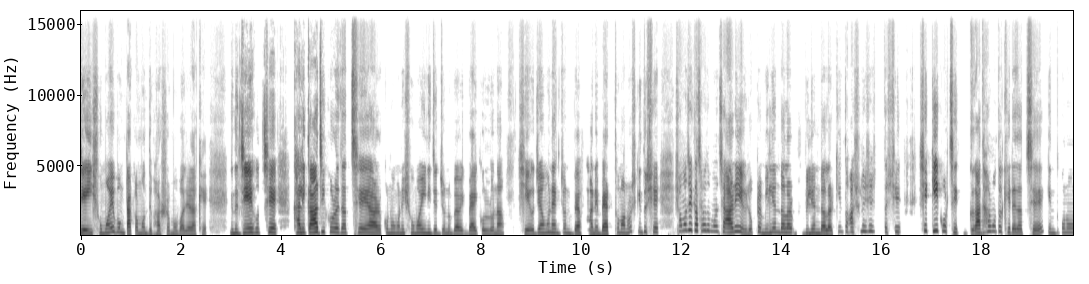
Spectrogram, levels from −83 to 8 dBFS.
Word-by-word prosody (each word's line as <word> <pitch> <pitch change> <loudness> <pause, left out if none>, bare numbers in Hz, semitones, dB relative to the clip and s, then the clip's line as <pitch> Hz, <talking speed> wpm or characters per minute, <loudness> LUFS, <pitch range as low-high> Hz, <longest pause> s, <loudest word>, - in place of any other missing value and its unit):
যেই 240 -1 +7 0.2
সময় 280 +4 0
এবং 310 -1 -7
টাকার 225 -1 +2
মধ্যে 225 +1 -9
ভারসাম্য 210 +1 -8
বজায় 205 +1 -4
রাখে। 205 - -9 0.5
কিন্তু 255 +2 -5
যে 285 - +12 0.2
হচ্ছে 300 +1 -2 0.5
খালি 295 0 +5
কাজই 320 +2 +10
করে 320 -1 0
যাচ্ছে, 290 +1 -1 0.3
আর 250 - +4 0.2
কোনো 265 -1 -9
মানে 250 0 -7
সময়ই 265 +1 -4
নিজের 250 -1 -7
জন্য 240 -1 -10
ব্য 225 - -1 0.3
ব্যয় 210 -1 0
করল 230 0 -8
না, 220 - 0 0.4
সেও 235 -1 -2
যেমন 275 +2 -2
একজন 275 +1 -11
ব্যফ 250 -1 +1
মানে 230 -1 -2
ব্যর্থ 230 0 +2 0.2
মানুষ। 285 +5 -5
কিন্তু 320 +1 -6
সে 325 - -1 0.4
সমাজের 440 +4 0
কাছে 425 -1 +2
হয়তো 420 0 -5
মনে 375 0 -7
হচ্ছে, 335 -1 -2
"আরে 330 +4 +3
ওই 255 - -9
লোকটার 275 +5 -6
মিলিয়ন 305 +3 -5
ডলার, 295 0 0 0.3
বিলিয়ন 260 +1 -4
ডলার।" 240 -2 +1
কিন্তু 340 0 -13
আসলে 370 +4 -9
সে 395 - -5 0.2
তা 320 - -8
সে, 345 - -6 0.5
সে 410 - +2
কী 400 - +12
করছে? 370 -6 -3 0.4
গাধার 275 +7 +4
মতো 370 -1 -8
খেটে 285 -3 -3
যাচ্ছে। 260 -1 -3 0.3
কিন্তু 265 -2 -12
কোন 295 0 -11
275 Hz, 180 wpm, -23 LUFS, 245-315 Hz, 0.5 s, যে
